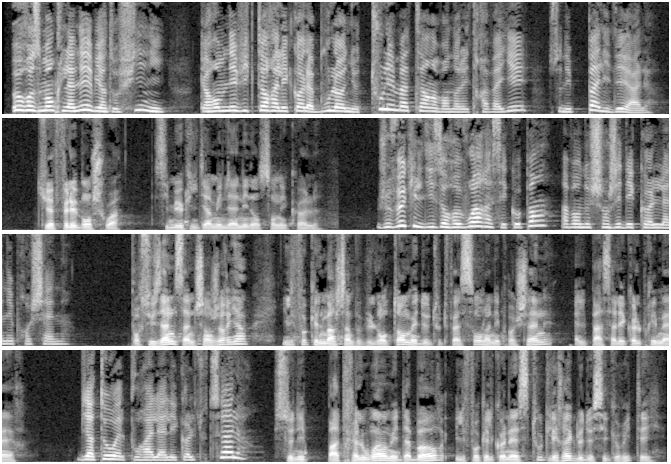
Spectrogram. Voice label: dialogue, French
